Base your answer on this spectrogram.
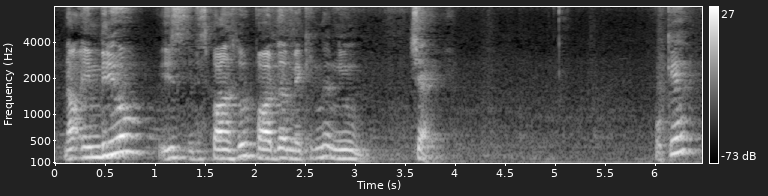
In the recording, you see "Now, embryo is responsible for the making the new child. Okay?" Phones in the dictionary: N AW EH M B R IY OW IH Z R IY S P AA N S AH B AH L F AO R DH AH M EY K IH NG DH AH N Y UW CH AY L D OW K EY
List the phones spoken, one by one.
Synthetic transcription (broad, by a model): N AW EH M B R IY OW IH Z R IY S P AA N S AH B AH L P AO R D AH M EY K IH NG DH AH N Y UW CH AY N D OW K EY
